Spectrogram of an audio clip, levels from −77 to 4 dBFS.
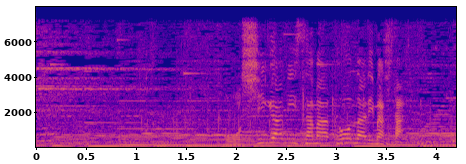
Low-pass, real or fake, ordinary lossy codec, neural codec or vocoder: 7.2 kHz; real; none; none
